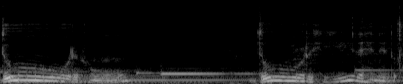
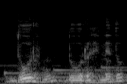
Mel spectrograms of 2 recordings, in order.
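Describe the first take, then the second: First: It is read emotionally, with 'दूर' drawn out. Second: It is read plainly, without stretched words.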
